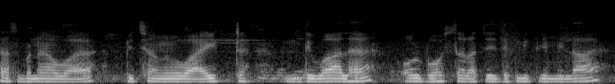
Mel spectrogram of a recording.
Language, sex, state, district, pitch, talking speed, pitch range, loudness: Hindi, male, Bihar, Araria, 140 Hz, 165 wpm, 135-140 Hz, -21 LUFS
